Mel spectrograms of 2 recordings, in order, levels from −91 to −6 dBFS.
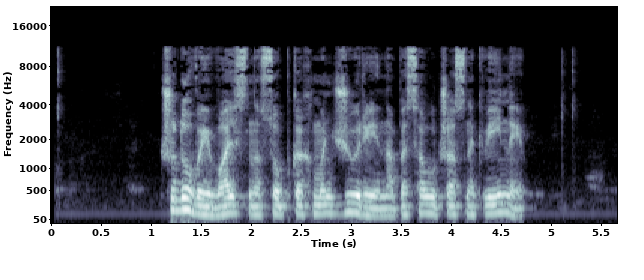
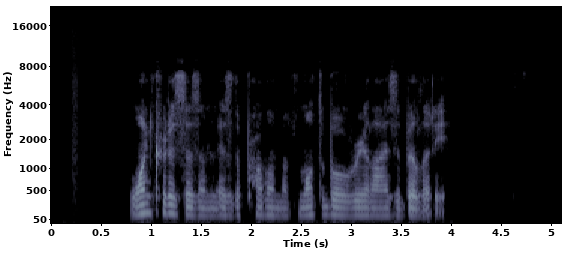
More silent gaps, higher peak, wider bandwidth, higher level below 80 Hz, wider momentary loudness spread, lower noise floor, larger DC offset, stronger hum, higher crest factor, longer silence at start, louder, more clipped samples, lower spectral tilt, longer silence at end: second, none vs 0.53-0.80 s, 1.93-1.97 s; first, -2 dBFS vs -26 dBFS; first, 11.5 kHz vs 10 kHz; first, -52 dBFS vs -88 dBFS; about the same, 6 LU vs 8 LU; second, -63 dBFS vs under -90 dBFS; neither; neither; second, 18 dB vs 24 dB; first, 1.1 s vs 0.2 s; first, -18 LUFS vs -48 LUFS; neither; about the same, -4 dB/octave vs -4 dB/octave; second, 0.9 s vs 1.15 s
